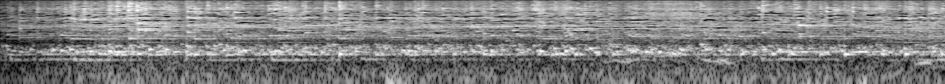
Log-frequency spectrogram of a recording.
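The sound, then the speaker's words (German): Many bells clank and ring at once in a dense, continuous jangle of overlapping metallic tones, steady in loudness throughout with no voices. “Die Glocken deuten es jetzt hier am Ende schon mal an.”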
